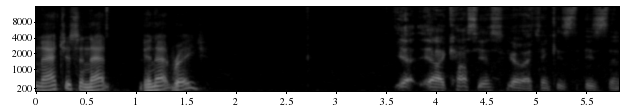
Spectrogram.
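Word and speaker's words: Kosciusko: Yeah, Kosciuszko, I think is the name, if I'm Yeah.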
